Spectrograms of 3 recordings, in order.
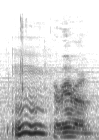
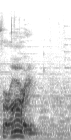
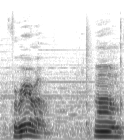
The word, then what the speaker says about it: Ferrero: I believe is it Ferrero? Ferrero? Ferrero. Not Ferrari. Ferrero.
